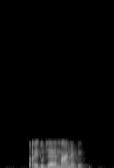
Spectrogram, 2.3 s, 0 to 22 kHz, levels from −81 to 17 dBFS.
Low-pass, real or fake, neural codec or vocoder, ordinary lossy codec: 3.6 kHz; fake; codec, 16 kHz, 2 kbps, X-Codec, HuBERT features, trained on general audio; AAC, 32 kbps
